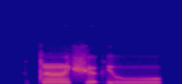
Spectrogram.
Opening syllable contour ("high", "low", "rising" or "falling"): high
